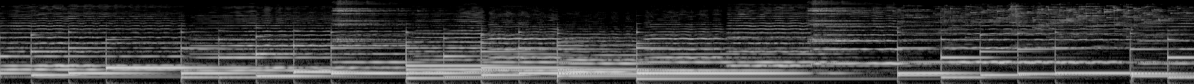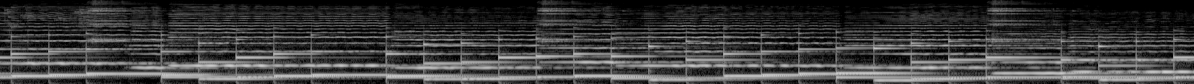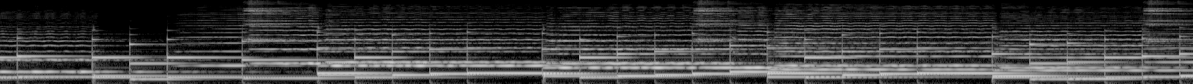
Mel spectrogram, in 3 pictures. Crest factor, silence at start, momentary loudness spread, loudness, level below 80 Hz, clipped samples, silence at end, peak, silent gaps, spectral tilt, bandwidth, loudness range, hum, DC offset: 14 dB; 0 s; 4 LU; -17 LUFS; -56 dBFS; under 0.1%; 0 s; -2 dBFS; none; -3 dB/octave; over 20 kHz; 3 LU; none; under 0.1%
